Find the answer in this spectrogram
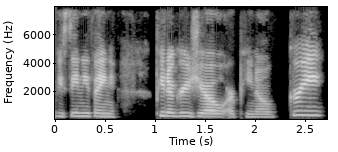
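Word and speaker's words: Pinot Gris: see anything pinio or Pino gree which is g r i s they are the same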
